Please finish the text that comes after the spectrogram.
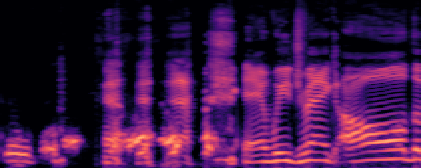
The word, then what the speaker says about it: Louisville: If you're from Louisville, you got to say it like that, Louisville.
